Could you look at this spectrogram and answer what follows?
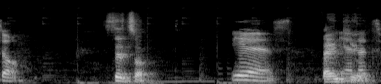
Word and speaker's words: Setso: Is that the correct pronunciation though? It's all. Sito.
